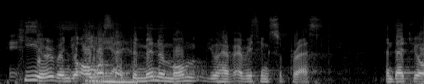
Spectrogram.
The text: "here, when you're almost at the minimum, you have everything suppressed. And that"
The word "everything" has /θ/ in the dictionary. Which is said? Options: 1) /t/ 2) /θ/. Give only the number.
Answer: 2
